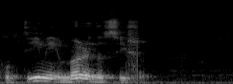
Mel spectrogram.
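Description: A man's voice speaking for about a second, then a pause over a faint low hum.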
